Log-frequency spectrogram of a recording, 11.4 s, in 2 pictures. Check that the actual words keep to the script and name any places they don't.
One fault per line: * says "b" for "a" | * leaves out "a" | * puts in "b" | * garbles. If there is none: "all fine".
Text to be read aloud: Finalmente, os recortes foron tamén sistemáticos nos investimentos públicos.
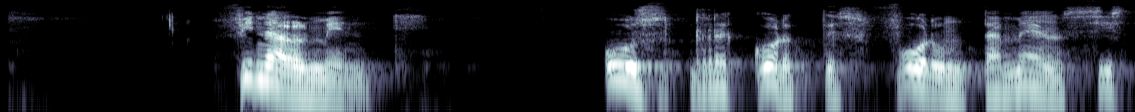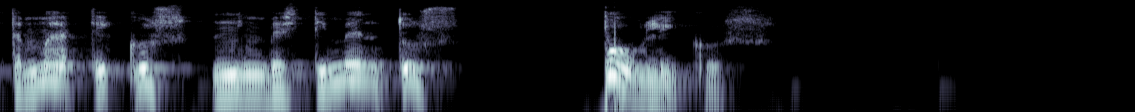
* leaves out "nos"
